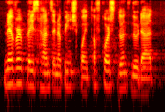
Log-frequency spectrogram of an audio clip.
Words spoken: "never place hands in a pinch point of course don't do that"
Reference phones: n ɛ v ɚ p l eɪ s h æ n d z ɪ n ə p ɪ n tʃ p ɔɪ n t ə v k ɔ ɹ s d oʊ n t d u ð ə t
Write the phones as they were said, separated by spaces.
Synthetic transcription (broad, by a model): n ɛ v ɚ p l eɪ s h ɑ n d s ɪ n ə p ɪ n tʃ p ɔɪ n t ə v k ɔ ɹ s d oʊ n t d u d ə t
